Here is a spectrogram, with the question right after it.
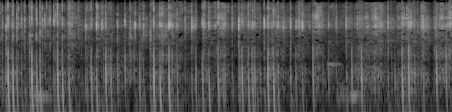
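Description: An artificial plastic pear is tapped rapidly with a lo-fi sound, giving a steady stream of short, dry, bright clicks. The taps die out almost instantly, with little low end and most energy in the upper frequencies.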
